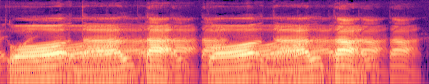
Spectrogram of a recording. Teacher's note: জিহ্বার আগা সামনের উপরে দুই দাঁতের গোড়ার সঙ্গে লাগাইয়া তিনটি হরফ উচ্চারিত হয়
